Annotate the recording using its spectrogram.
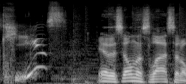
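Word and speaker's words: Caius: Yeah, that's pronounced Keys?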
